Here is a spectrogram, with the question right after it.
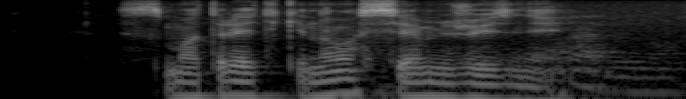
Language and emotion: Russian, neutral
